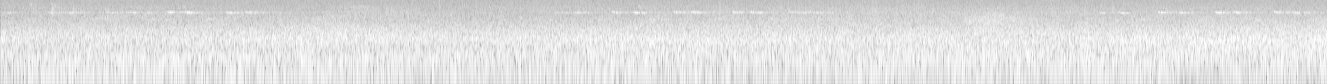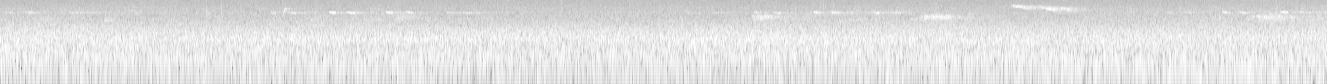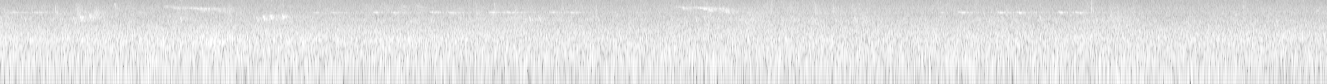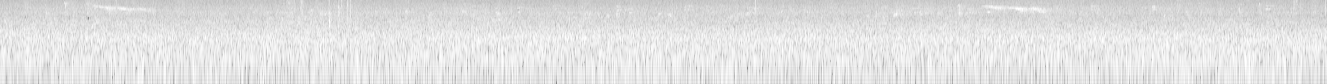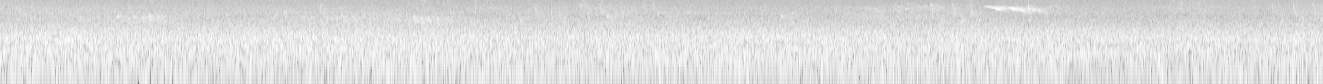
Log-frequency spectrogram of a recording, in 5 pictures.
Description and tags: alley quiet calm distant skyline traffic birds Berlin, Germany MS
birds, traffic, Berlin, calm, alley, quiet, distant, skyline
